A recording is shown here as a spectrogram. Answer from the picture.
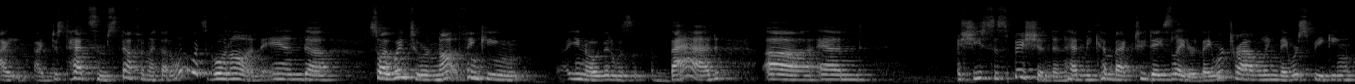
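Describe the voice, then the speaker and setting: Fairly high-pitched woman's voice with audible room echo and noticeable background noise. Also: ordinary pitch variation, moderate pace. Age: 70s. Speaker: cancer survivor. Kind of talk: testimony. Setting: live video stream.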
